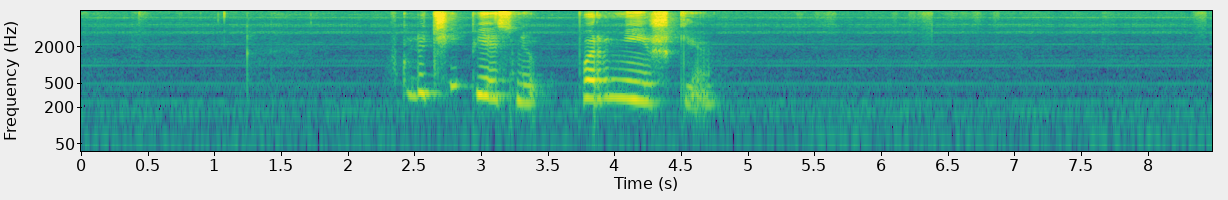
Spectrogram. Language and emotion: Russian, sad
